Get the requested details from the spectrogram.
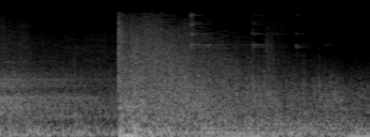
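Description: A rifle shot cracks sharply and echoes.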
